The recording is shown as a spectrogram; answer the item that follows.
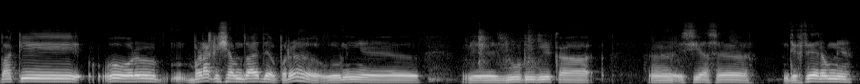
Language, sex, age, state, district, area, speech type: Dogri, male, 45-60, Jammu and Kashmir, Udhampur, rural, spontaneous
